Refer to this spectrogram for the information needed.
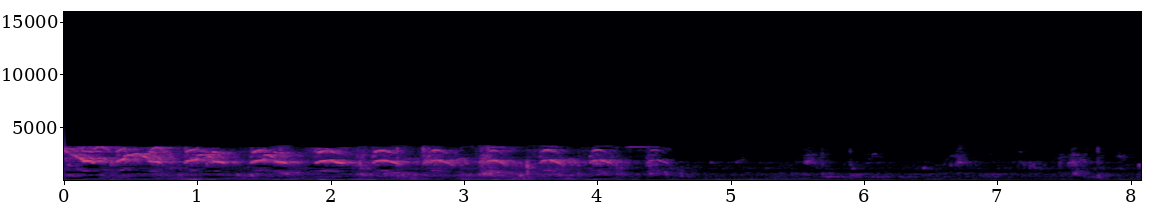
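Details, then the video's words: Gull chicks newly able to fly, 7 July 2022: a regular series of hoarse, cawing calls about two per second for four seconds, then quieter scattered calls further off. "seagull chicks, airborne day"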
